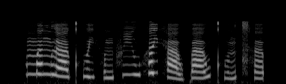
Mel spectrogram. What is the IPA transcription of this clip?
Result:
m ɐ˥ ŋ l aː˧ kʷʰ ɐ˧ j h ʊ˨˧ ŋ f iː˥ w h ɐ˥ j h aː˨˩ w p aː˨˥ w kʷʰ ɐ˨˥ ŋ t͡sʰ ɐ˧ p̚

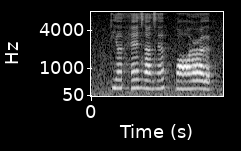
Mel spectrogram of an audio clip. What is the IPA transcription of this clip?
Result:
k j ə̃ h ɛ̃ z ã z ə̃ | p ɔ̃ ʕ ə

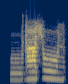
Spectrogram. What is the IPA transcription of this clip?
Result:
uː d aː ç oː ɲ

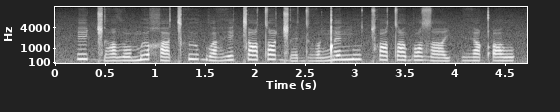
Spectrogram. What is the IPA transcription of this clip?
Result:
e˥ ɡ͡ǁ ɛ˩ ðˤ u˩ m ɯ˥ χ a˩ ǀʰ ɯ˥ ɡʷ a˩ ɦ e˥ ǀ ɛ˥ tˤ i˥ ɡ͡ǁ ɛ˩ dʱ ʌ˩ ŋ͡ǃ ɛ˥ ŋ u˥ ǀʰ u˥ tˤ e˥ ɡʷ ɛ˥ zˤ i˩ | ɦ ɛ˩ qʼ o˩

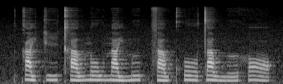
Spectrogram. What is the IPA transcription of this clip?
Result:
k a˧˩ j k iː˩˧ kʰ a˩˧ w n o˧ w n a˧˩ j m ɯː˧ k̚ s a˧˩ w kʰ oː˥˨ t̪ a˥˨ w ŋ ɯː˩˧ h ɔː˥˨

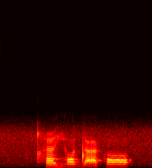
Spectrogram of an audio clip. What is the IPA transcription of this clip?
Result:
qʰ i j ɔ d a̰ k ɔ

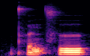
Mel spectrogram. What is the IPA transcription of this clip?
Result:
t̪ʰ ə˨˩ n t͡sʰ ɹ̩˥

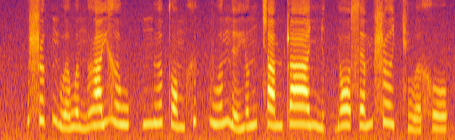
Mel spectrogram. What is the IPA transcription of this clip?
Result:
ʂ əː˦˥ k̚ m u˨˩˨ ə̯ w ə˨˩˨ ŋ ɣ a˧˥ j ɣ ə˧ w | ŋ ɨ˧˥ ə̯ t̪ ɔ˨˩ m x ɨ˦˥ k̚ v u˧˥ ə̯ ŋ e˨˩˨ j ə˧˥ ŋ c a˧ m ʈ aː˧ ɲ ə˨˩ k̚ j ɔ˧ s ɛ˧˥ m ʂ əː˧ c u˨˩˨ ə̯ x o˧

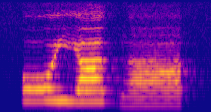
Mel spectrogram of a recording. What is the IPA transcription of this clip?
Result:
ɔ˦ j a˦ d ã˦

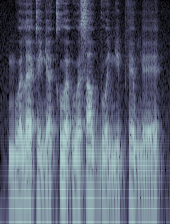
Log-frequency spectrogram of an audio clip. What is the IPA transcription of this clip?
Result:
m u˩ ə̯ l ɛː˥˨ k e˧˩ ɲ ɛː˩˧ kʰ u˥˨ ə̯ ʔ u˩˧ ə̯ s a˧ w b u˧˩ ə̯ ɲ i˩ pʰ e˧˩ w ŋ eː˩˧

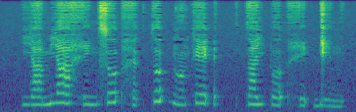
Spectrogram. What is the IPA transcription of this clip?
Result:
j a˧ m j a˦ h i˧ ŋ s o˦ ʔ h ə˨ k̚ t̪ o˦ ʔ ɡ ɔ̃˧ k e˦ ʔ | t̪ a˧ j p o˨ ʔ h i˨ ʔ ɡ i˨˩ n

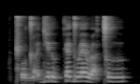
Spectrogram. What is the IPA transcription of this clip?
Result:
ǁ o˩ d ɳ a̰˧ ɟ e˥ ɾ ɯ˧ k ɛ˥ d ɹ ɛ˥ ɹ a̰˧ ǀ ɯ˥

